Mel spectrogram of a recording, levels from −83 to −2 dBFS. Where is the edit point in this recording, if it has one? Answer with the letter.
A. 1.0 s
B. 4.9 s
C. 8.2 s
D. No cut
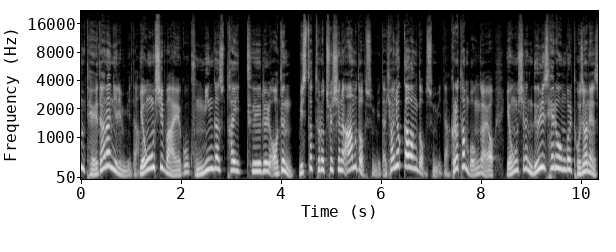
A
